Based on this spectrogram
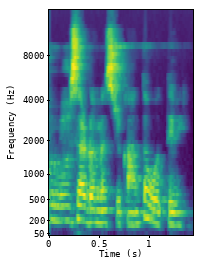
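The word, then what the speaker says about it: Musca domestica: fly this house fly Musa domestica here C is silent so Musa domestica ok now we will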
